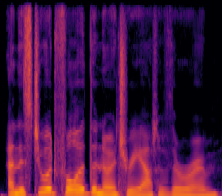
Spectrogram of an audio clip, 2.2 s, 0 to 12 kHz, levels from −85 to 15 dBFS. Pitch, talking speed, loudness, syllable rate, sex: 200 Hz, 270 wpm, -15 LUFS, 7.2 syllables/s, female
